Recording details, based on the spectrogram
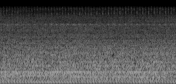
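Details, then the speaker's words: Honda Civic D16 with a new turbo kit, first start on stock plugs: steady, slightly lumpy idle with a deep even rumble and no misses; it's running very rich, and fuel was then taken out of the tune. "it's very richer than moment let me see if it needs to clear out it's very rich"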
